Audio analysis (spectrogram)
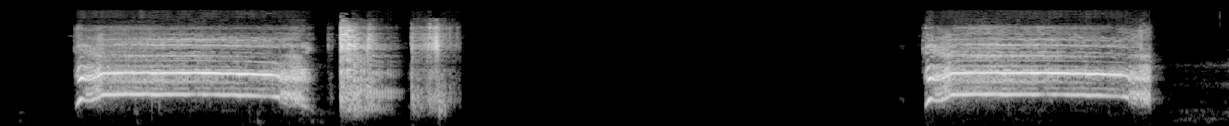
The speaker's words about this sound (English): That sounds like a scream right there, man. That sounds like a big scream right there, man. That's a big scream for me, man.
